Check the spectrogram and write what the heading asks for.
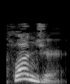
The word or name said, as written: plunger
